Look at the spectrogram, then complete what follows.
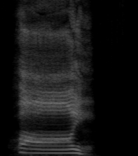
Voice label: "わーい", kawaii voice; ASMR; 色々なワンショット

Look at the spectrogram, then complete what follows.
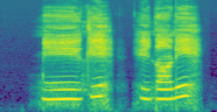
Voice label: "みーぎ ひだり", kawaii voice; 1200 kawaii voice!!; 色々なワンショット

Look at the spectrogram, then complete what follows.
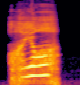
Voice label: "おはよう", kawaii voice; ASMR; 挨拶; 1200 kawaii voice!!

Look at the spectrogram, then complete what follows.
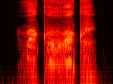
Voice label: "わくわく", kawaii voice; 1200 kawaii voice!!; 色々なワンショット

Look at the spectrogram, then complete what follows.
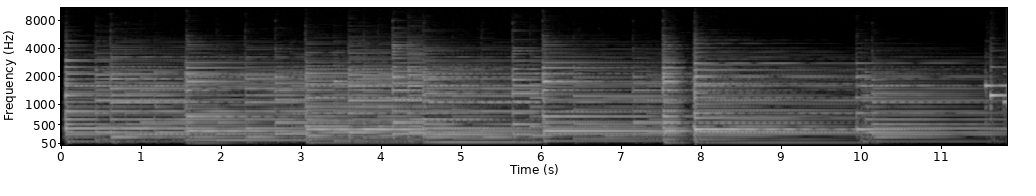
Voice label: ラジオ, バイノーラル

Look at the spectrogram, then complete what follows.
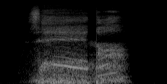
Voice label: せーの, kawaii voice; 音ゲー

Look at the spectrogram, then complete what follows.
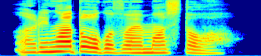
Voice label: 「有難うございました」(哀), あいさつ系, ASMR

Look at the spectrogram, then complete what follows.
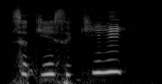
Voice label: "すきすきー", kawaii voice; ASMR; 色々なワンショット

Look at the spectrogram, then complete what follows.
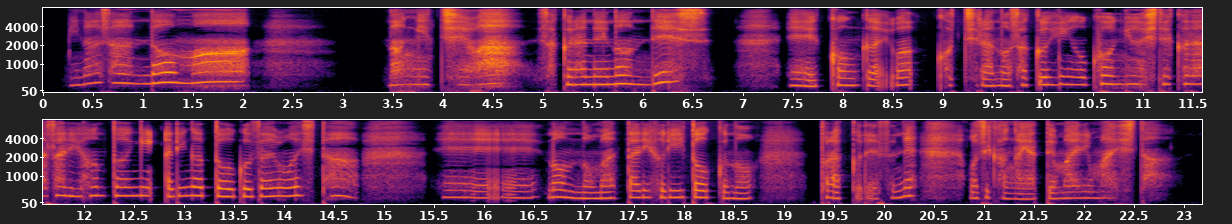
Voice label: まったりフリートーク

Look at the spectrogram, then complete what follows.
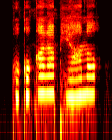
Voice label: ここからピアノ, kawaii voice; ASMR; 色々なワンショット

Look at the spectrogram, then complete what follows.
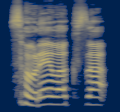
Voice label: それは草, 相づち・反応系【ポジティブ】; ASMR

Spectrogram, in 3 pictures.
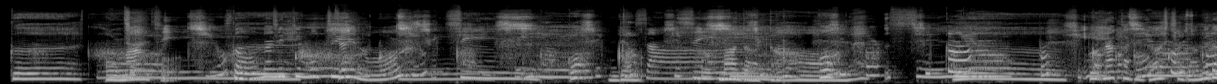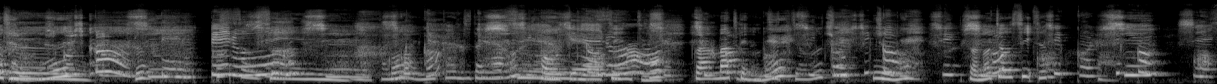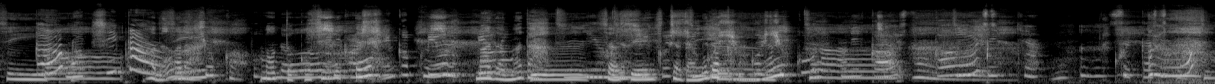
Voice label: しこしこ カウントダウン Ｈなセリフ Mix, ASMR; 魔法少女マスカリマッスル

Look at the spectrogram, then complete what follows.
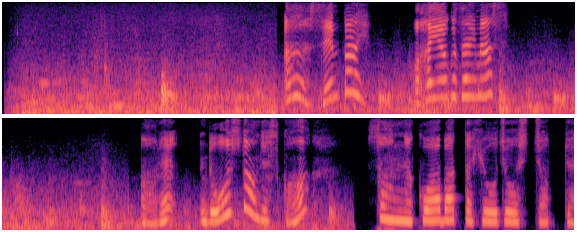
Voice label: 後日談, ASMR

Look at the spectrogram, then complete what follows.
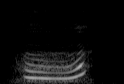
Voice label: "ほー？", kawaii voice; 1200 kawaii voice!!; 色々なワンショット

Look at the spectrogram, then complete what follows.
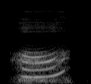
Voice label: はー？, kawaii voice; ASMR; 1200 kawaii voice!!; 音ゲー

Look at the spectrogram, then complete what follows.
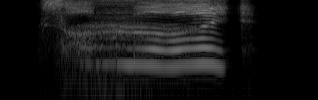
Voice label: さむーい, kawaii voice; ASMR; 色々なワンショット

